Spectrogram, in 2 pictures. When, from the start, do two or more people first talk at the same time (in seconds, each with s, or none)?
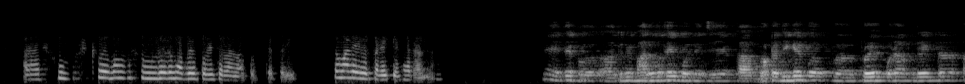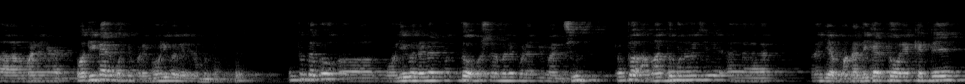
none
